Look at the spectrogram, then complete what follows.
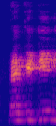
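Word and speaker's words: pachytene: इसे क्या बोलते हैं, पैकेटिन बोलते हैं। क्या बोलते हैं? पैकेटिन। तो आपको बिल्कुल ये याद रखना है कि इसका जो सही कन्वर्सेशन है वो क्या होता है, पैकेटिन ही होता है।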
